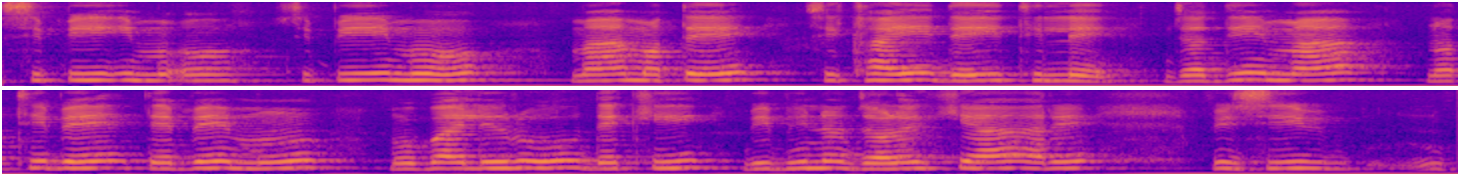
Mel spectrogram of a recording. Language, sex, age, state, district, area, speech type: Odia, female, 30-45, Odisha, Ganjam, urban, spontaneous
